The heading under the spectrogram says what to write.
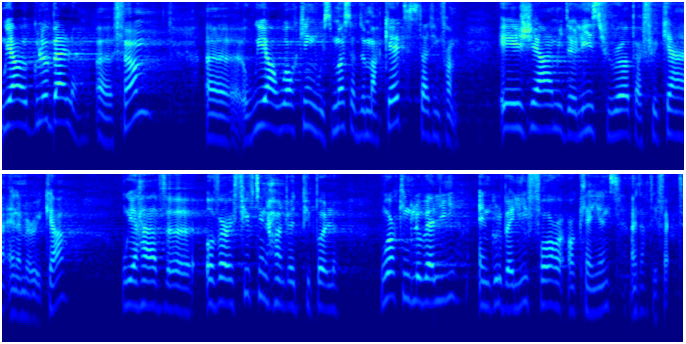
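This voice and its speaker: This woman has a medium pitch. Her intonation is lively. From France. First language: French. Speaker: data consultancy partner. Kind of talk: conference presentation. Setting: stage with audience.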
